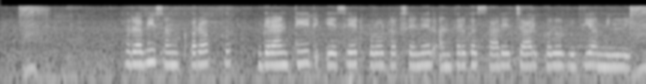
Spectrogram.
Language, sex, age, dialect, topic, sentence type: Magahi, female, 25-30, Northeastern/Surjapuri, banking, statement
